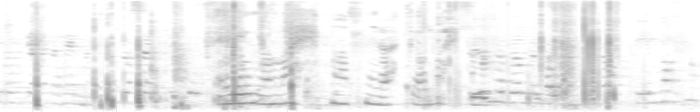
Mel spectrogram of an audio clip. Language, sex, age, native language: Icelandic, male, 7, Icelandic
